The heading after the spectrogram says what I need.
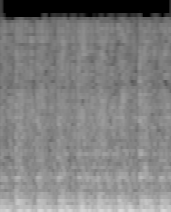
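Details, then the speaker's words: Motorcycle (CUZ) after cleaning the ignition magneto/coil and refitting the airbox hose: steady, even low idle pulse, earlier ticking/tapping gone; timing turned down slightly as it rises when hot. Normal idle. "Memang cun-cun. Ha. Bunyi tape pun dah hilang dah. Ha. Yang biasalah geng."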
